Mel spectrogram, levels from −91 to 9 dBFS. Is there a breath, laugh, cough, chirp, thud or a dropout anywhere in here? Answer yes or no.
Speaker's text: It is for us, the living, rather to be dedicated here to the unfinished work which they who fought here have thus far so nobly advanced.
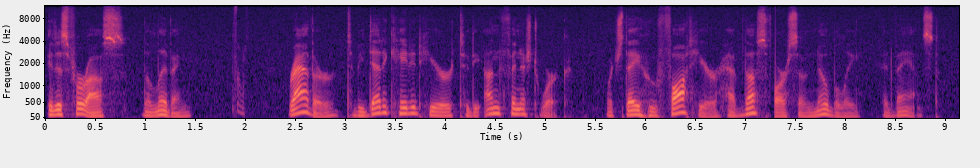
yes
